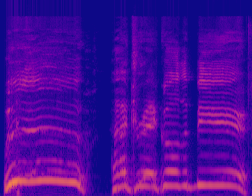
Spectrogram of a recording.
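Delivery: high whooping brag, dragged out slow; imitated drunken cheer. Friend mimics the drunk guy after his beer, high whooping cheer. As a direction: whoop it up like the proud fool at a party.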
